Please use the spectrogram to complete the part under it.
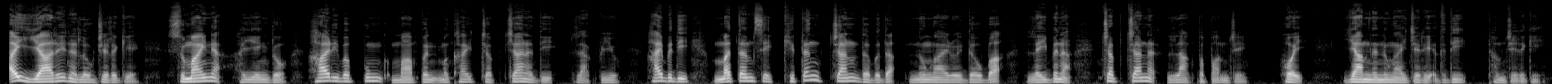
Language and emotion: Manipuri, neutral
